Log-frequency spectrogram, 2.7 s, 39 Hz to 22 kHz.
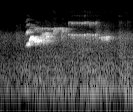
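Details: Canary from a stock listing Larquet, Scotch Fancy, frost and silver agate birds, singing actively (gacor), late December 2020: one loud bright high trilled phrase, then fainter sustained whistled tones fading away.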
